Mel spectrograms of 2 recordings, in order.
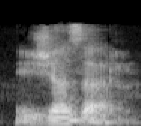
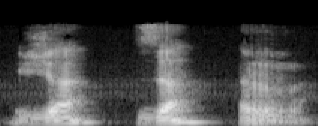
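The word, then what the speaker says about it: جزر: And finally we add our dot on top, and now we have jazar, ja, za, r, ja, za, r, jazar.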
